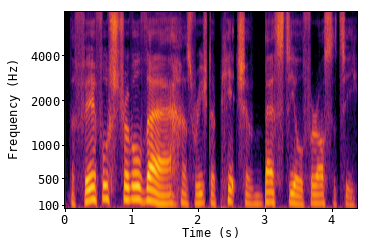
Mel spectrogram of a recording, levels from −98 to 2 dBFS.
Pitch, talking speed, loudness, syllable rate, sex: 140 Hz, 150 wpm, -18 LUFS, 4.5 syllables/s, male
